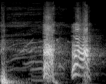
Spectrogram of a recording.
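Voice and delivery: loud, very high burst of laughter. Real, not acted. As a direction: explode into laughter. Laughing at the silly cake.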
